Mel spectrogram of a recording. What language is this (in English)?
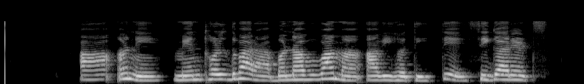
Gujarati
